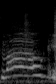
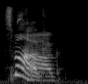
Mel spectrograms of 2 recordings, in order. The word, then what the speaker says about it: Smaug: I love that they pronounced it that way instead of it being like Smaug. Smaug. And I was like, oh, my nerdiness, it feels good, guys. You're doing it right.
